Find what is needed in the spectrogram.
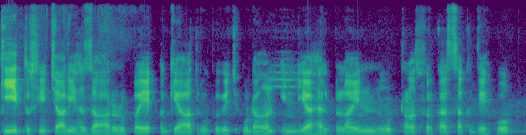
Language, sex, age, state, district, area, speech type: Punjabi, male, 45-60, Punjab, Tarn Taran, urban, read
